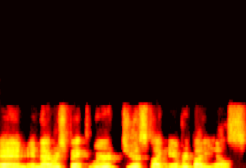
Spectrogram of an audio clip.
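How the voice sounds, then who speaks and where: Speaking at a moderate tempo, the man has a Danish accent. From Denmark. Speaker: relationship coach. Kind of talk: webinar presentation. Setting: living room, online webinar.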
